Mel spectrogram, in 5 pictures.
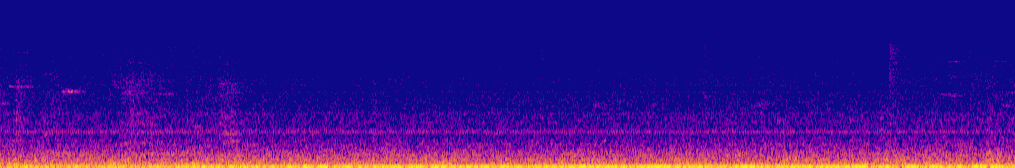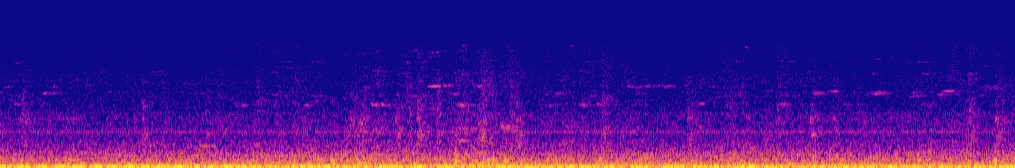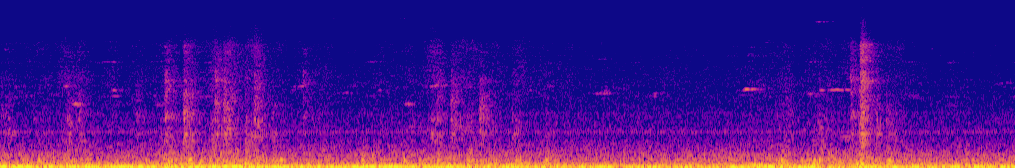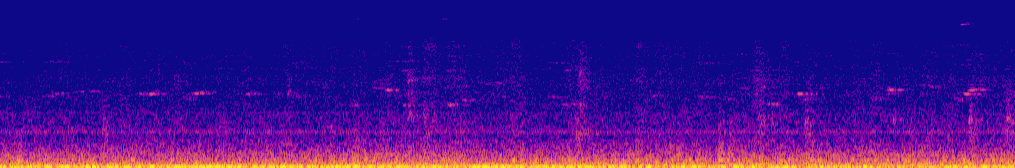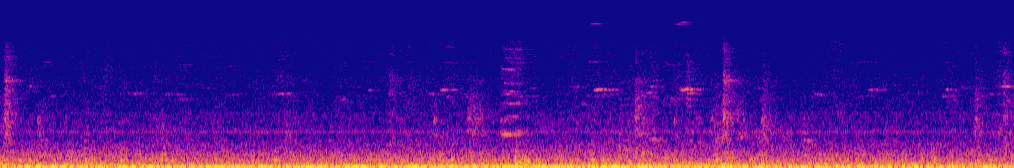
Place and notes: Dadu District, Taichung City - Coastal Line (TRA)
Coastal Line (TRA), from Jhueifen station to Dadu Station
